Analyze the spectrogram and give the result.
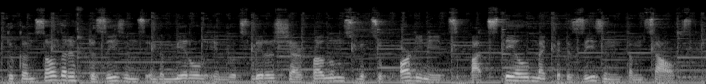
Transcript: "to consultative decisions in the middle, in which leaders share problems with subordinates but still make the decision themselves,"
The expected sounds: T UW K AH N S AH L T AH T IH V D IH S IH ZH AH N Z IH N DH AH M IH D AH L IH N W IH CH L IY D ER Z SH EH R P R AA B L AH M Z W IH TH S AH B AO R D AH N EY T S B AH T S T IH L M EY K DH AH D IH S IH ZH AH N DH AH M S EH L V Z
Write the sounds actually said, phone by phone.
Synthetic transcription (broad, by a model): T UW K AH N S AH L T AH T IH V D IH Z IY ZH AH N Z IH N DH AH M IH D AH L IH N W IH CH L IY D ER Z SH EH R P R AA B L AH M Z W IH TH S AH B AO R D AH N EY T S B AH T S T IH L M EY K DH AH D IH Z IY Z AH N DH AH M S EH L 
